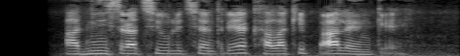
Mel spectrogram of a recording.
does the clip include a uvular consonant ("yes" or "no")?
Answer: no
